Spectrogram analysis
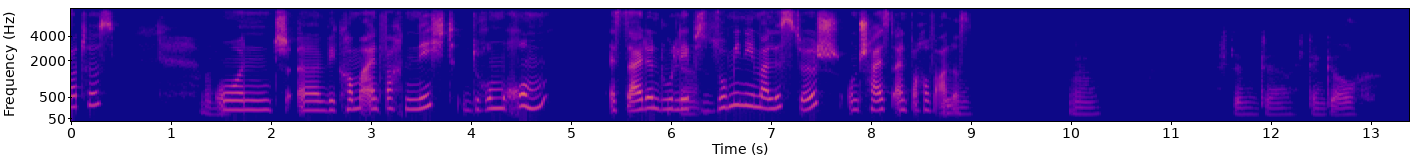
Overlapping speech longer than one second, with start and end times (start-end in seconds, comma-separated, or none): none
